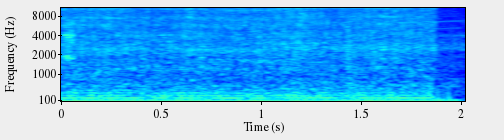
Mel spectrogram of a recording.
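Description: A missile launches with a whoosh.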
